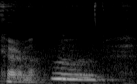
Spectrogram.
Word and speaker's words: karma: do tend to say kerma usually camera you know that's that's the an indian couple that i saw at the at the weekend said that it's it's kermit you pronounce it karma so you know but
